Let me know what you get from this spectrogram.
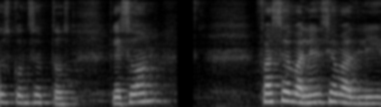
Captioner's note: I inhale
